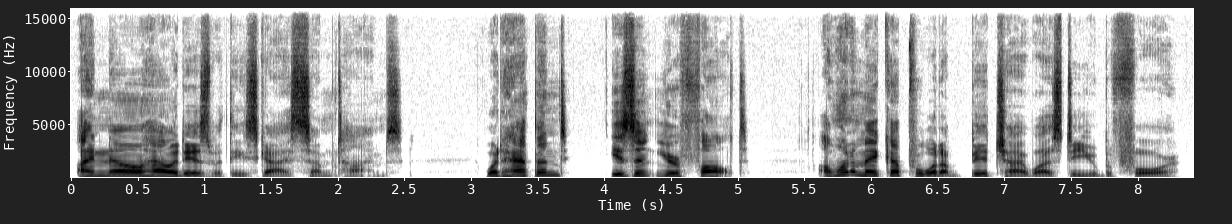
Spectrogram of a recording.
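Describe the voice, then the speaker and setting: A man's voice: mid-range voice, big pitch swings, normal speed, darkish tone, no room sound, clean studio sound, lightly acted. A man voicing a brash, scheming, foul-mouthed biker woman in an audiobook. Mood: feigned apology. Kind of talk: audiobook character voice.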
